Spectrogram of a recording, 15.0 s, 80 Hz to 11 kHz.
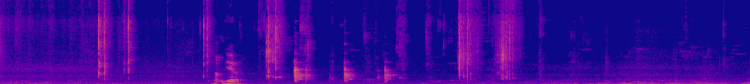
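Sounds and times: crunching crackers: 0:01.6 - 0:04.3, 0:05.1 - 0:12.8.

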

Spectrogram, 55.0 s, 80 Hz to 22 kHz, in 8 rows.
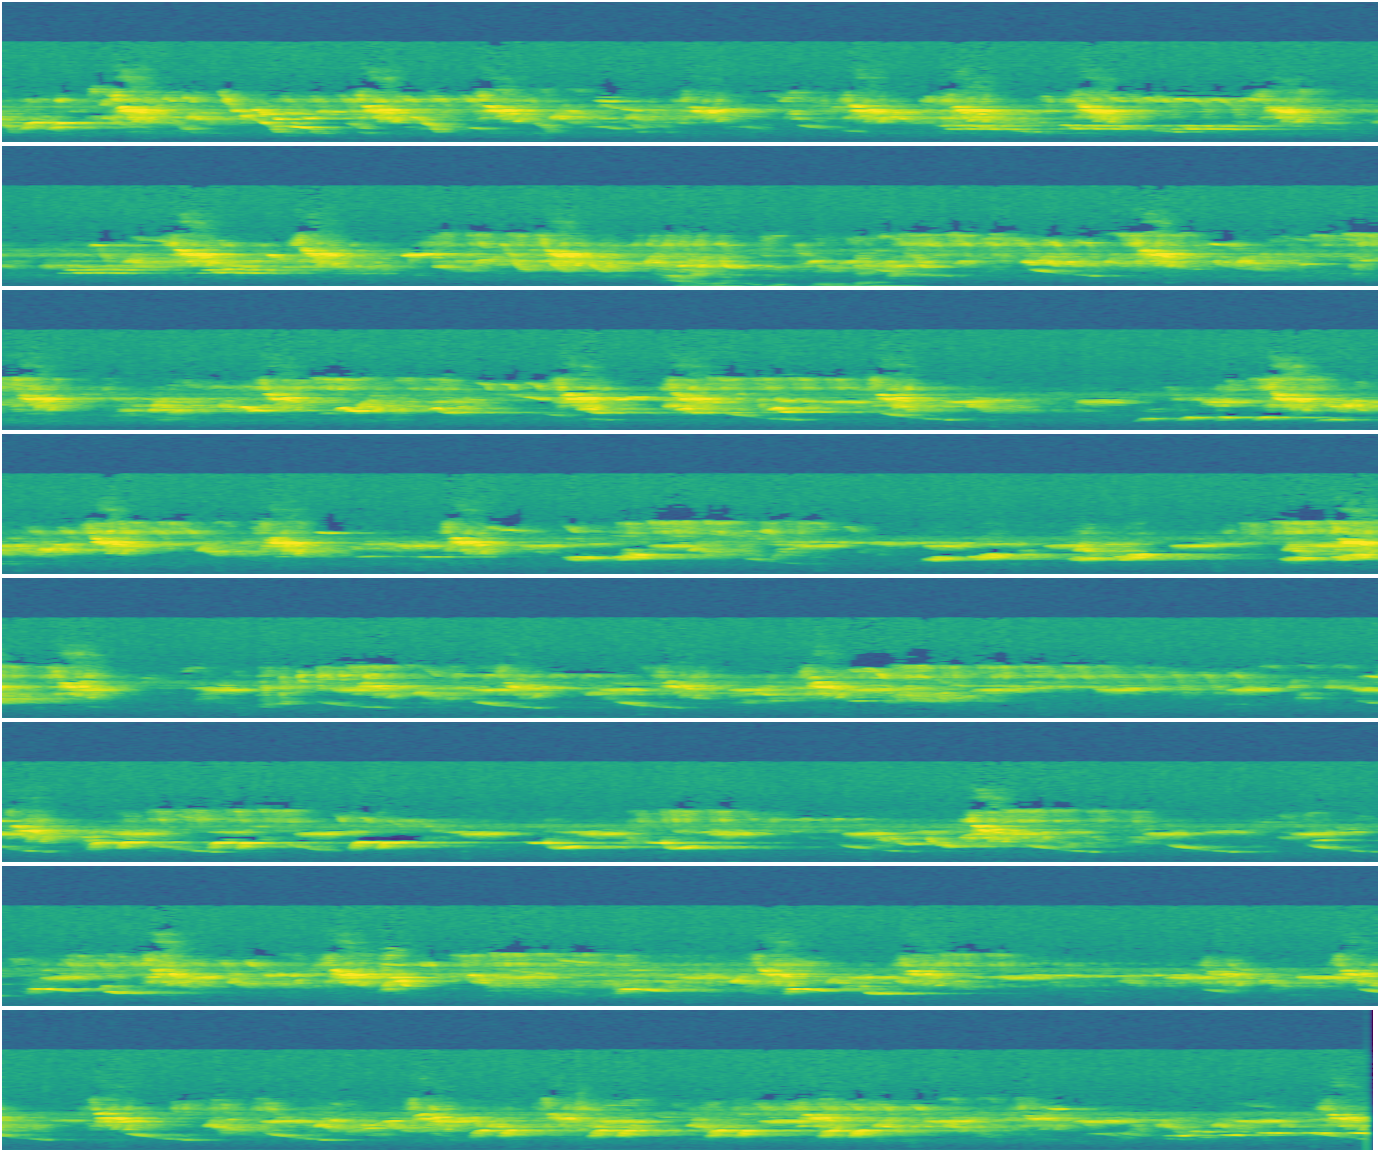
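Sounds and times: birds chirping and singing: 0:00.0 - 0:55.0.

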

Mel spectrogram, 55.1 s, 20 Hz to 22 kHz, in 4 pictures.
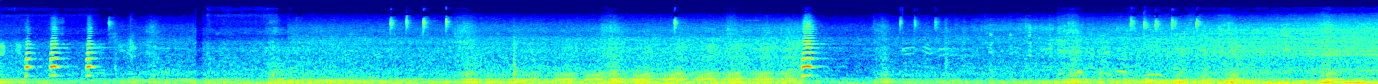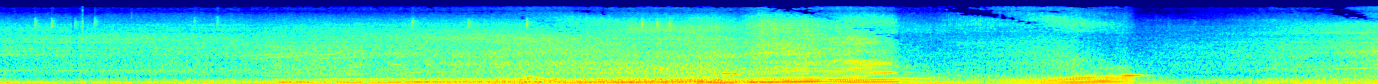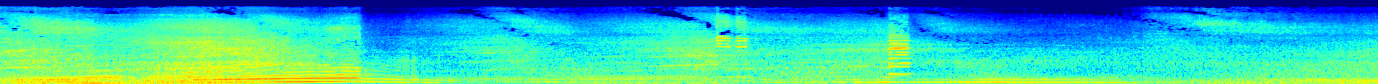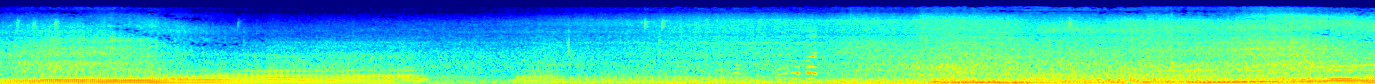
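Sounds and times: car horn toots: 0:00.2 - 0:01.1, 0:08.0 - 0:08.3, 0:34.7 - 0:35.2, 0:36.4 - 0:36.9
cars accelerating past: 0:01.2 - 0:09.1, 0:09.9 - 0:55.0.

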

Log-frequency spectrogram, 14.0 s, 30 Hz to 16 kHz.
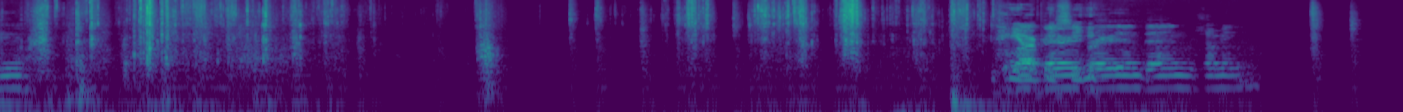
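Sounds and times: shrink-wrap tearing: 0:00.4 - 0:03.9, 0:05.7 - 0:10.0
foil wrapper crinkling and tearing: 0:00.6 - 0:04.0, 0:05.7 - 0:10.0.

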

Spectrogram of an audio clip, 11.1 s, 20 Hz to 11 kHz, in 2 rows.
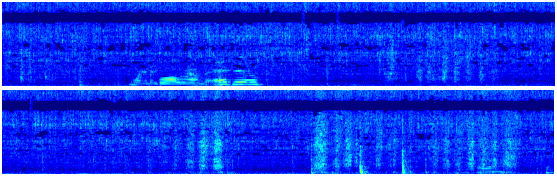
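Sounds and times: brush scrubbing metal mesh: 0:08.6 - 0:10.8.

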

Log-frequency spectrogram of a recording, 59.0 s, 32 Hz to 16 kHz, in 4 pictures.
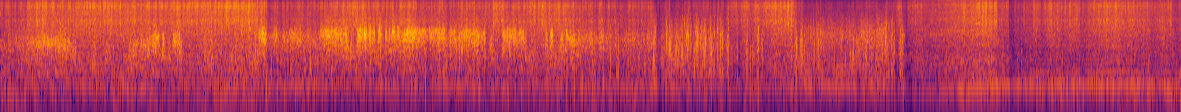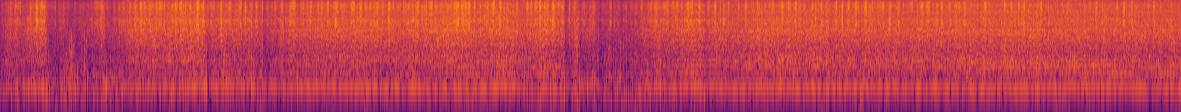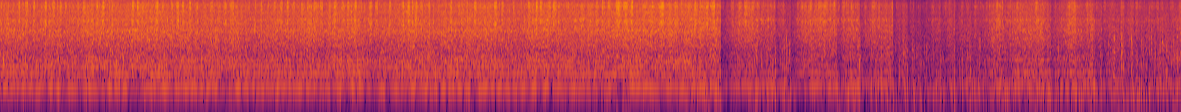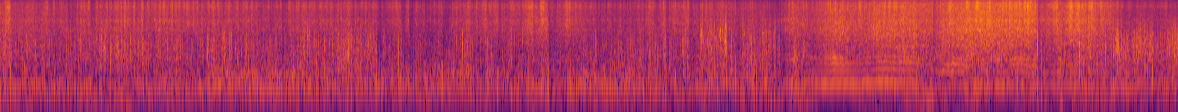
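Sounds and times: drone propellers humming: 0:00.0 - 0:59.0
wind rushing across microphone: 0:00.0 - 0:59.0.

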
